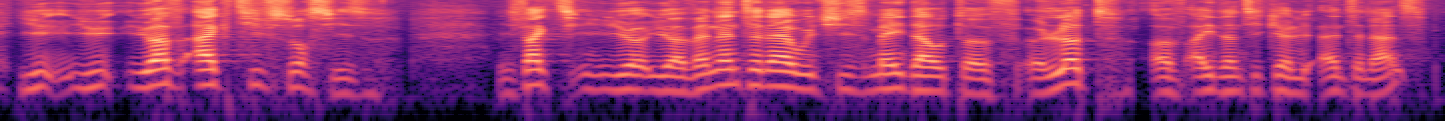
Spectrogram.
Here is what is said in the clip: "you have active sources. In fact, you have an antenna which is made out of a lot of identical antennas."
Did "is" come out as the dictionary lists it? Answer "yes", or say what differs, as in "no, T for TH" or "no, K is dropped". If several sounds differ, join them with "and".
yes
